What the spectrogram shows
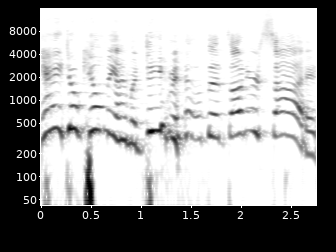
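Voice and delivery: high, loud shout. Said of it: "shouting loudly".

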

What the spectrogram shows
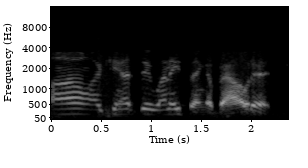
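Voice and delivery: mock self-pitying whine, high and drawn out. Flight canceled, acting out the inner victim's mock-whiny voice. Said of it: "That kind of whiny voice".

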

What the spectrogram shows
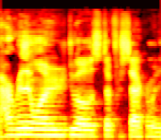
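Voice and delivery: put-on crestfallen lament. Retell what he said about Sacramento and how he sounded, imitating someone heartbroken. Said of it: "It just sounded like he had his heart broken".

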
